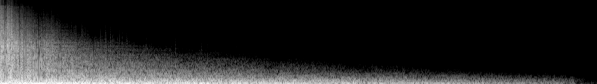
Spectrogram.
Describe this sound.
Another simple explosion (not real).
blow, effect, explosion, fight, fire, military, shockwave, wave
